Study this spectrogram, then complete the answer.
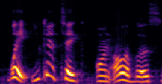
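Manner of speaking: normal talking voice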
